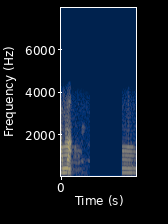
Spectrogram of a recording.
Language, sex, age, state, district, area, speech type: Assamese, female, 30-45, Assam, Lakhimpur, rural, conversation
